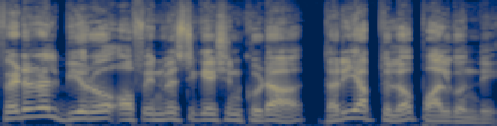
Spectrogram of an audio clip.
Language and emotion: Telugu, neutral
